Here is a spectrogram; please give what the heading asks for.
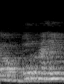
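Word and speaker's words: عبدالرحیم: रहीम ऐसे लिखेंगे और आपने देखा मैंने अब्दुल रहीम पढ़ा है, दाल और रे को मिला दिया है, अल मैंने लिखा है लेकिन इसको मैंने साइलेंट कर दिया है, पढ़ा नहीं है, लिखना लाजिम है।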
